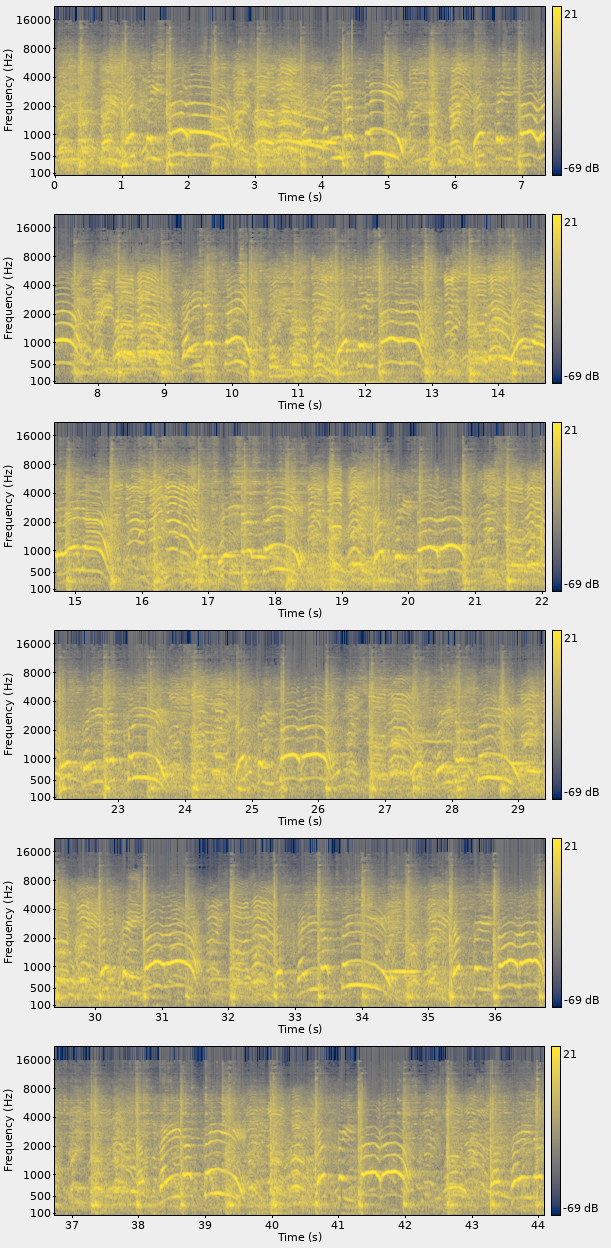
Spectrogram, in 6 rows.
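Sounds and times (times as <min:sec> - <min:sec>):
crowd shouting a chant: 0:00.0 - 0:44.0.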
